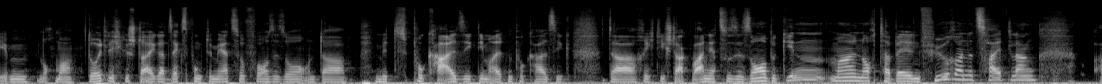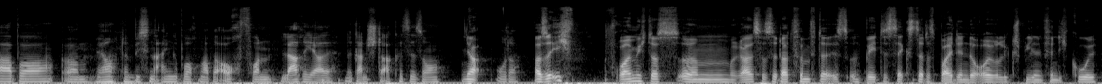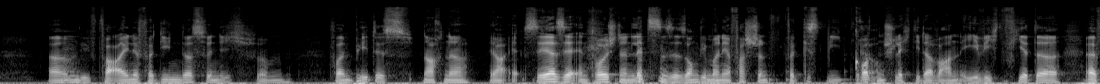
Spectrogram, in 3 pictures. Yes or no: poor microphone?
no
